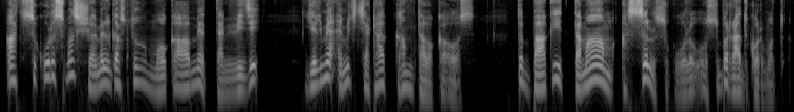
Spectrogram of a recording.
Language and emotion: Kashmiri, surprised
